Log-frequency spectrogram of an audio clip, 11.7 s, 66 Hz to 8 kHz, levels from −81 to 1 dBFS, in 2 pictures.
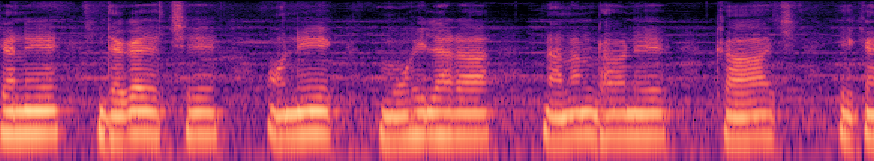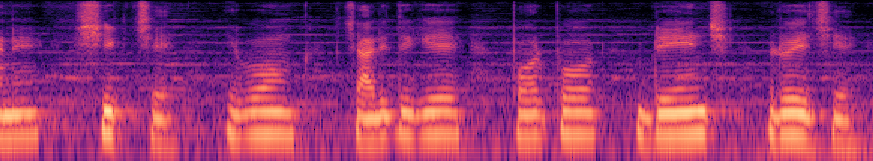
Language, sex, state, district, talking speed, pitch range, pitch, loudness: Bengali, male, West Bengal, Kolkata, 75 wpm, 130-140 Hz, 140 Hz, -18 LUFS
